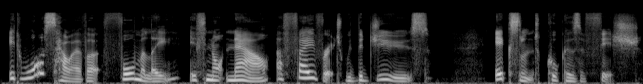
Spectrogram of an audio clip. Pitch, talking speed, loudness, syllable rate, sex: 195 Hz, 150 wpm, -21 LUFS, 4.8 syllables/s, female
